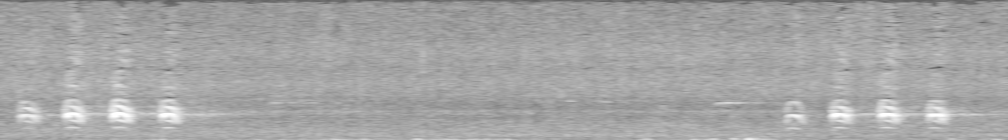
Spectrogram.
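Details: Sacred kingfisher calling from a tree in forest on the west coast near Auckland, New Zealand. It gives two bursts of three harsh, evenly spaced "kek" notes about four seconds apart, over a low rumble of wind.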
